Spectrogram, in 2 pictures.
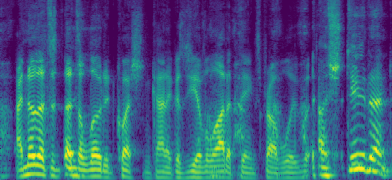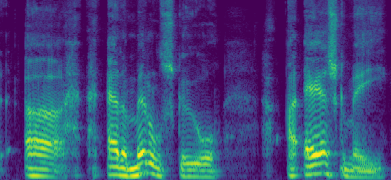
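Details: Adult male speakers in conversation; typical speech.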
